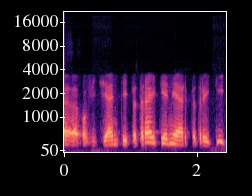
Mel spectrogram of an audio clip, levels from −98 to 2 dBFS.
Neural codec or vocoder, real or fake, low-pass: vocoder, 44.1 kHz, 128 mel bands every 512 samples, BigVGAN v2; fake; 19.8 kHz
